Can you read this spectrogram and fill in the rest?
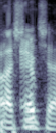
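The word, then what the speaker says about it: Paciência: Gonçalo Paciencia, I think is how you say it.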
